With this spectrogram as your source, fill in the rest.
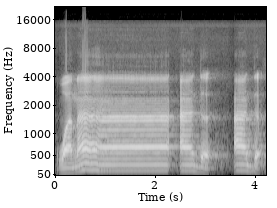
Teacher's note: dalnya sukun dibaca mati, dikolkolahkan, dipantulkan suaranya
